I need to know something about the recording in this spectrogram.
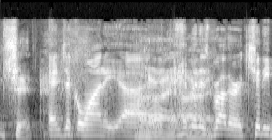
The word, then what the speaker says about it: Njokuani: Njokuani.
